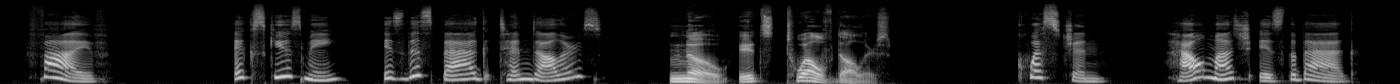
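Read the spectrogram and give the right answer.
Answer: $12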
